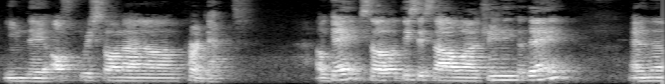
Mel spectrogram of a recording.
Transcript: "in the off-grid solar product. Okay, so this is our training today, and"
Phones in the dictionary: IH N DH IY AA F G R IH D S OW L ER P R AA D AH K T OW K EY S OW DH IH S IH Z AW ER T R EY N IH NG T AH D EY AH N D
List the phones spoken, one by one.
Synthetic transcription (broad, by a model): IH N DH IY AA F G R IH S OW N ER P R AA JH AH K T OW K EY S OW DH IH S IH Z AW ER T R EY N IH NG T AH D EY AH N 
